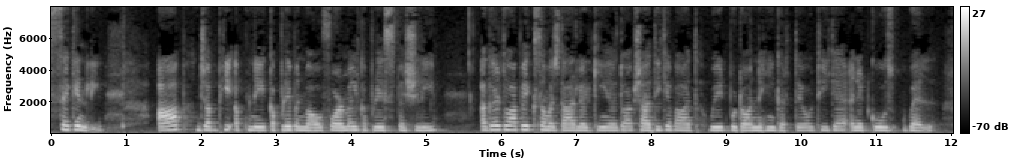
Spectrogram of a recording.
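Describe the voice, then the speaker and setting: A soft-spoken woman with monotone, flat intonation. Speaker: lifestyle vlogger. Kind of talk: casual advice vlog. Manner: soft, quiet.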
